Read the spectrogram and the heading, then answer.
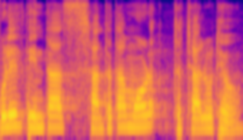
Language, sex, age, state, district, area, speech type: Marathi, other, 18-30, Maharashtra, Buldhana, urban, read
